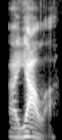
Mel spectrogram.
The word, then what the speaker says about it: Ayala: a allah i yeah la is how it that says you pronounce it on baseball-reference a yalla lewis a yalla from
